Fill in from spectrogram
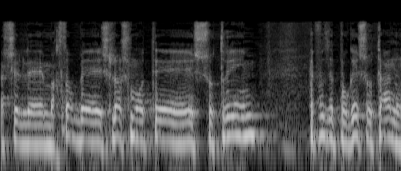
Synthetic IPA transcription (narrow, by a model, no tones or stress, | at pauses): ʃelemaχz̥o̞ʁbeʃlo̞ʃmo̞ːteʃotʁim | ʔefo̞zepo̞ɡeʃo̞tanu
